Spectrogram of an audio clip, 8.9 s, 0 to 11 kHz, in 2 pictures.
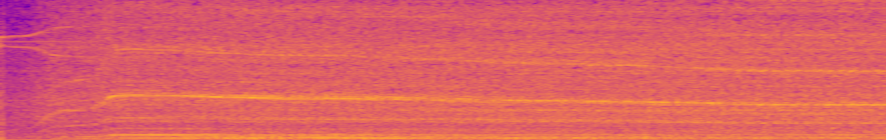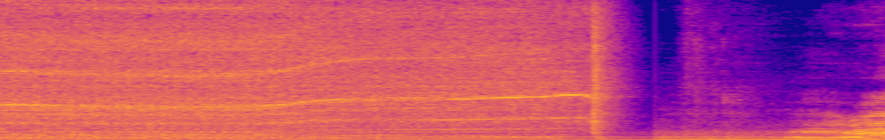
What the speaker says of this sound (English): I'm gonna drill a couple of holes and we'll check for 90.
